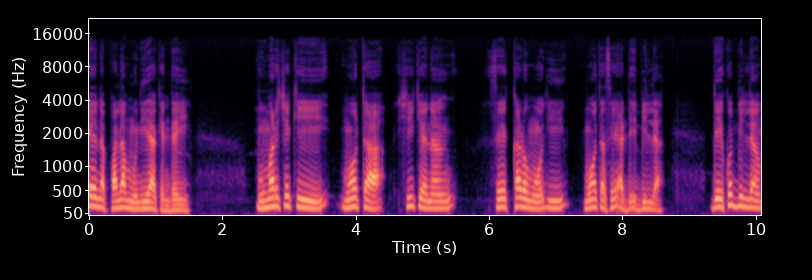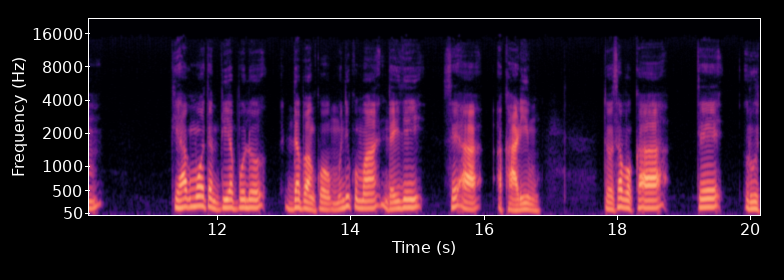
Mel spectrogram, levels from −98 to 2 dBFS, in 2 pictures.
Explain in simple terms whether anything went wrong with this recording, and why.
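Nothing went wrong with this audio, because no fault can be heard anywhere in it.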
